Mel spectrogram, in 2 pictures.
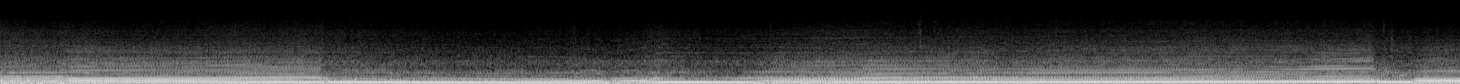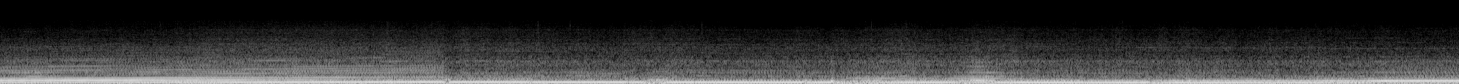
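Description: A car's engine is heard from inside the cabin while lapping a race track at speed. Its pitch climbs steadily under throttle and drops sharply about four times, over a constant rumble.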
